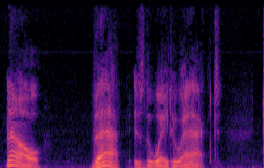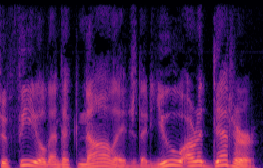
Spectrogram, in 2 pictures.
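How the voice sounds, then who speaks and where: A man reads an old-fashioned sermon in an earnest, exhorting way. His pitch rises and falls expressively with the rhetoric, and the sound is dry and close, free of room echo. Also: very animated, unhurried, breathy edge. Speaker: sermon reader and host. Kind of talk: dramatic reading of a Victorian sermon.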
